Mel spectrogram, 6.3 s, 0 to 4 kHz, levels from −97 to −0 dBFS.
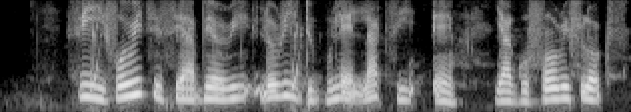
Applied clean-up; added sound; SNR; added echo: neural mask model Resemble Enhance denoiser.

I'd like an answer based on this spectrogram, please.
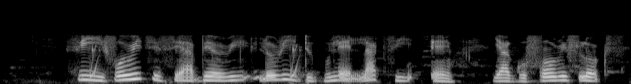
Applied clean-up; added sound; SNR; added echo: none; Drip / Splash, splatter; 19 dB; none.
